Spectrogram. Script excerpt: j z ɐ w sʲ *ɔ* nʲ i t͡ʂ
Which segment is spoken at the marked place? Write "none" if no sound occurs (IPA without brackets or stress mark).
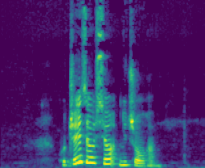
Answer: ɔ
